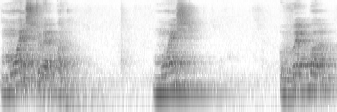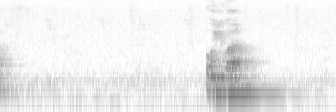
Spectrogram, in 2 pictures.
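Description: A man speaks slowly and clearly in short phrases, close by.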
